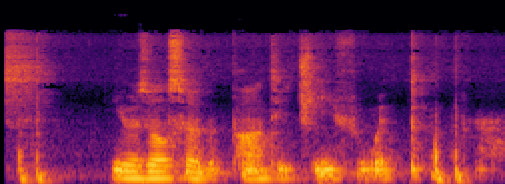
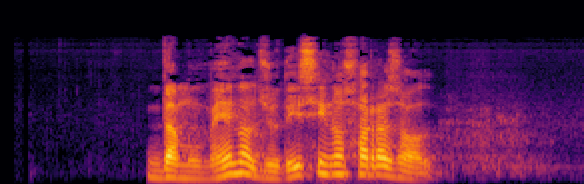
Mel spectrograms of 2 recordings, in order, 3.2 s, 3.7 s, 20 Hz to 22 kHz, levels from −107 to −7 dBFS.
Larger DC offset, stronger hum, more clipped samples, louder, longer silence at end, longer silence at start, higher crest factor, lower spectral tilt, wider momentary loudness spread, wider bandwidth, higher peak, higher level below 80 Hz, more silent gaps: neither; neither; neither; about the same, -26 LUFS vs -25 LUFS; second, 0 s vs 0.95 s; second, 0 s vs 0.9 s; second, 18 dB vs 24 dB; first, -6 dB/octave vs -3.5 dB/octave; first, 11 LU vs 8 LU; first, 12.5 kHz vs 11 kHz; second, -8 dBFS vs -4 dBFS; first, -54 dBFS vs -76 dBFS; neither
